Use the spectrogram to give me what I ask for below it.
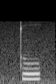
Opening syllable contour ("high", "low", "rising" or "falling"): high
